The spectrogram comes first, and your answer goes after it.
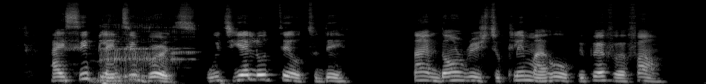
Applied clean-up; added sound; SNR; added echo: classical method Wiener filter.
